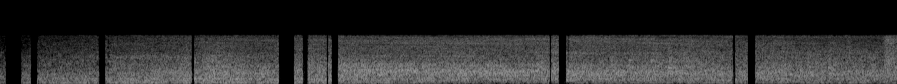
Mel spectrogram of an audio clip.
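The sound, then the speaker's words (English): A subway train rumbles along its rails with a steady, loud roar of wheel and track noise, continuous, broken only by a few abrupt, momentary cutouts. “Catch a ride on the subway.”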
